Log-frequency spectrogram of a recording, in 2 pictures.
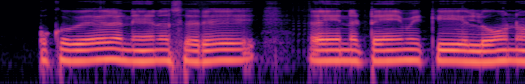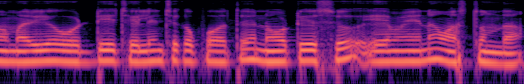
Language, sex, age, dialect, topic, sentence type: Telugu, male, 18-24, Utterandhra, banking, question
